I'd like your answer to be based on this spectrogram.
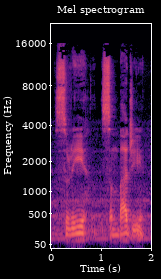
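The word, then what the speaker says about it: Sri Sumbhajee: Sri Sambaji, actually seeing it written down, that is how you pronounce it, would probably return if it was up to me, but I don't know how I'm going to fit that in there.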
